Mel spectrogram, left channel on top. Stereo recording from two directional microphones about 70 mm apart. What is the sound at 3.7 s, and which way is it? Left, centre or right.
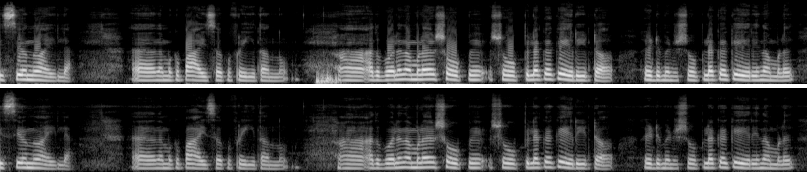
A woman's voice, left.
